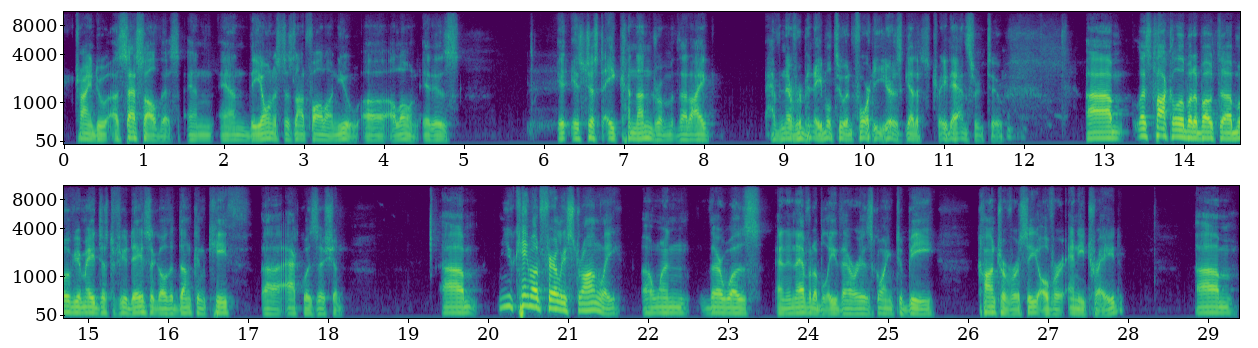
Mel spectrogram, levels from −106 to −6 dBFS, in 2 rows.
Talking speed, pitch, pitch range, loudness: 165 wpm, 95 Hz, 80-100 Hz, -29 LUFS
